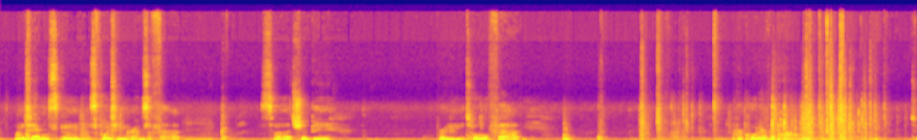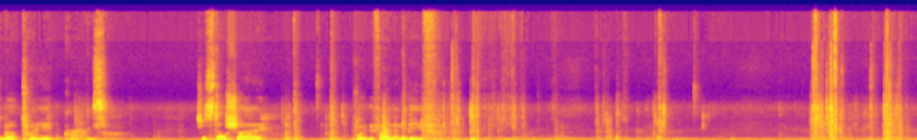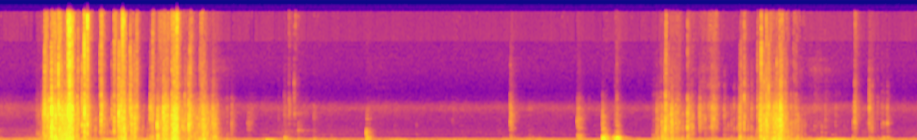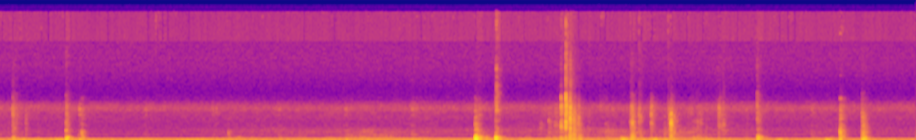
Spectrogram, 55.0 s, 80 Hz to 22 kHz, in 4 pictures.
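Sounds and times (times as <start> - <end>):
low steady hum: 0.0 - 55.0
plastic bag crinkling: 9.6 - 13.7, 18.6 - 22.0, 22.7 - 23.9, 25.8 - 31.1, 37.3 - 40.9, 49.5 - 52.2.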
